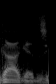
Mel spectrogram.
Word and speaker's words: Goggins: Walton Goggins, yes.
